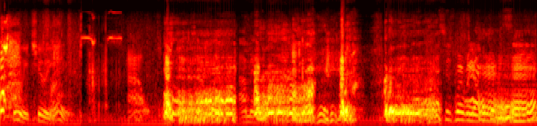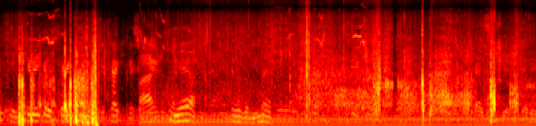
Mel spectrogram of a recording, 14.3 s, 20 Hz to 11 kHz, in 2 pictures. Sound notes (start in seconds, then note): 0.0 dog whining; 2.5 dog growling; 9.9 team member chattering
